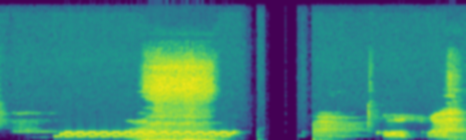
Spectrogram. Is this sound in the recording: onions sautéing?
no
